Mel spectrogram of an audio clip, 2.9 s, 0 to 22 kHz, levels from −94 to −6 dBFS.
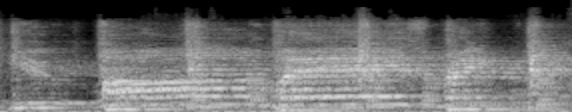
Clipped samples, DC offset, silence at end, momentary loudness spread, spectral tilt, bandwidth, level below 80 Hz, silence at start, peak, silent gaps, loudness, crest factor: under 0.1%; under 0.1%; 0 s; 6 LU; -4 dB/octave; 15 kHz; -44 dBFS; 0 s; -8 dBFS; none; -22 LUFS; 16 dB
